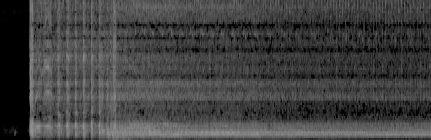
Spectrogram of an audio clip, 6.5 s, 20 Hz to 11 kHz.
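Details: Dacia/Renault 0.9 Turbo petrol, 155,000 km, after replacing spark plugs with NGK Laser Iridium for hard cold-morning cranking: about eight quick cranks, clean catch, revs settle to even idle; starts and runs smoothly.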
